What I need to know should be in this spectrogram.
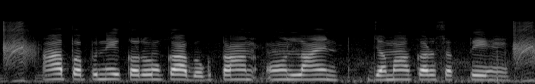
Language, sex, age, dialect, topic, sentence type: Hindi, female, 18-24, Kanauji Braj Bhasha, banking, statement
